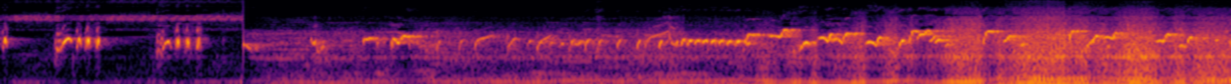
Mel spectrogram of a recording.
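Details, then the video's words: A black-crested bulbul, whose crystal-clear voice is used as a master song for training white-rumped shamas, pours out a fast run of short, bright whistled notes that flick up and down in pitch, over a low steady hum. "cucak kuning atau kutilang emas, burung cantik, bersuara kristal"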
